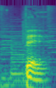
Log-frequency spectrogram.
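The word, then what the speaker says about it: べ: へ He with the dakten is pronounced be.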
